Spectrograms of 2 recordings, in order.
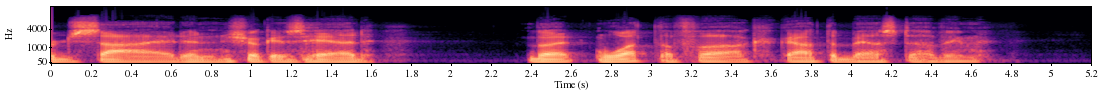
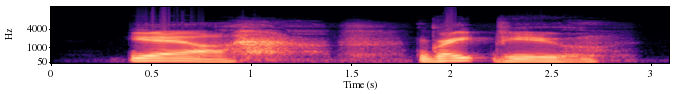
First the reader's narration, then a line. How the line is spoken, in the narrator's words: George said flatly, panting a little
